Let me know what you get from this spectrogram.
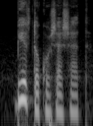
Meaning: genitive, genitive case; possessive, possessive case
- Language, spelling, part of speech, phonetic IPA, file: Hungarian, birtokos eset, noun, [ˈbirtokoʃɛʃɛt], Hu-birtokos eset.ogg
